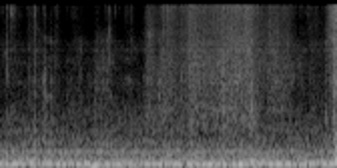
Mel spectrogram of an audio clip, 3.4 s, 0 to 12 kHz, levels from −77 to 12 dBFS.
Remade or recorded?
remade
